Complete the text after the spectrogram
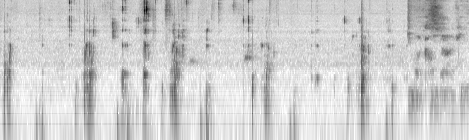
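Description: A woman chews and bites food close to a microphone, with crisp wet mouth sounds.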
